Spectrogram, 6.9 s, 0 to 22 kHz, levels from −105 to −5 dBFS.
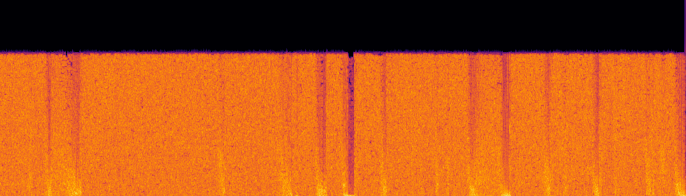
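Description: Loud, dense white noise covers the speech from start to finish. These are samples built from the wrong bytes: the reader assembles each value misaligned or byte-swapped, so the rapidly changing low bits dominate.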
